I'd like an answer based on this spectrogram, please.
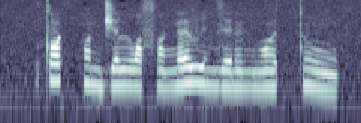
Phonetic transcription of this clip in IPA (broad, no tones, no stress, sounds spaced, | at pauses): tˤ u kː ɔ̃ n d͡ʒ ɛ lː ɪ sˤ ĩ ŋ ɛ v i n z e ɾ ẽ ŋ ɡ ɔ̃ ə̯ tː ũ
